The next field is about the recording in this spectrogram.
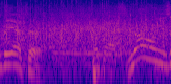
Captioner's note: clapping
